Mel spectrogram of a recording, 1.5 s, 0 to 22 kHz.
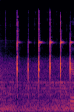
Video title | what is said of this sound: Roof Core Sample OAKWOOD Apartments, Bryson building Dallas | we got metal on metal we got about 4 in of roofing to hit a metal deck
